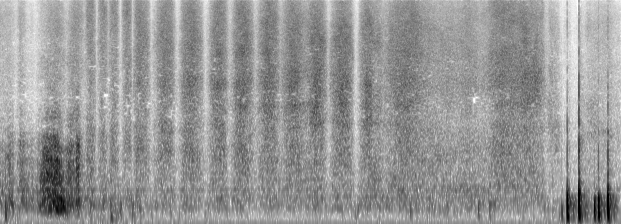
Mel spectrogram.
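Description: Fingertips scratch and tap the flat side of a large, empty-looking brown cardboard box, likely a shoe box, held beside the microphone. A steady run of rhythmic, bright scratching strokes turns into a softer, continuous rub, then ends with five quick, sharp taps.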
